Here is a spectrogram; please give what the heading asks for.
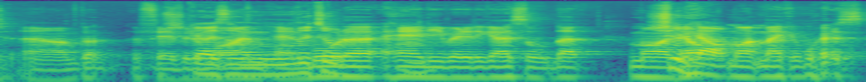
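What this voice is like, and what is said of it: Congested voice from a cold. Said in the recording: “good luck to my voice tonight as well. I've got a cold. Apologies for the sound in my head. It sounds terrible.”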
